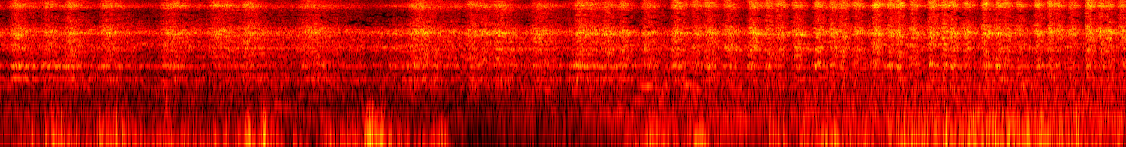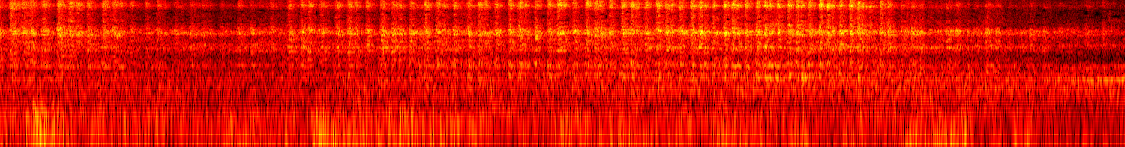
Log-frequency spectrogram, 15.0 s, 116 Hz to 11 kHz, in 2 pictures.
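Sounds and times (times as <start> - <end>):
model train wheels rumbling: 0.0 - 15.0
steam hissing: 0.0 - 15.0.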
